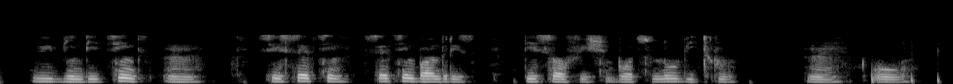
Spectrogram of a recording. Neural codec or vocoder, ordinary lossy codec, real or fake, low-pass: none; AAC, 16 kbps; real; 7.2 kHz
